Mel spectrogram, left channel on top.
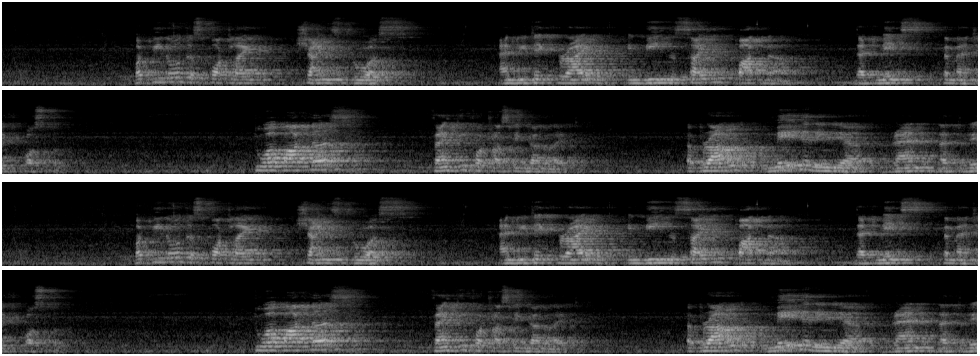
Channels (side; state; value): both; normal; correlation 0.97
